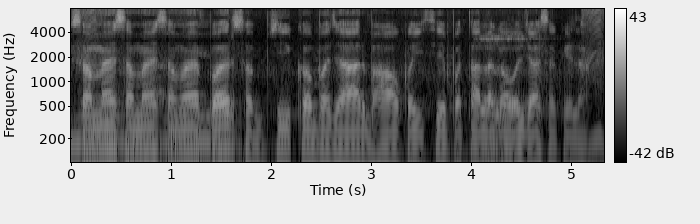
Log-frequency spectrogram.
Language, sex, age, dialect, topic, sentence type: Bhojpuri, male, 18-24, Western, agriculture, question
